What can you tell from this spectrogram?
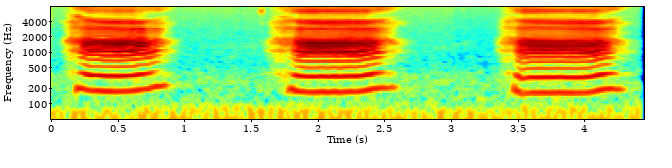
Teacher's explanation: a low rising tone meaning to seek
